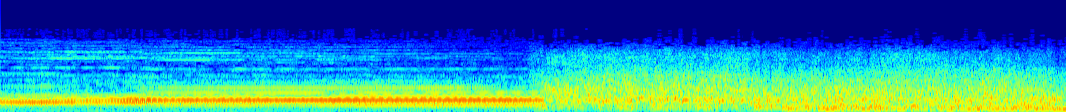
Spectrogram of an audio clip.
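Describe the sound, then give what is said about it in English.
A held musical chord fades into a steady, heavy wash of falling rain with a low rumbling undertone, loud and continuous through the second half with no voices. “When the rain stops, we can go out there.”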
